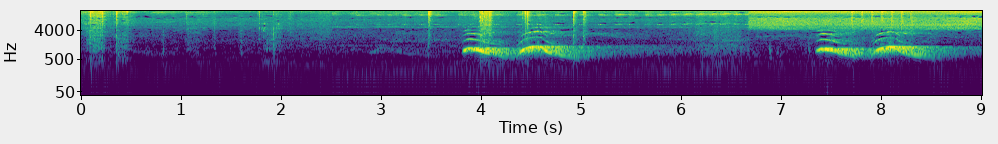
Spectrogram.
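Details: Great argus giving its mating call at Thung Chali on March 13, 2019: two loud, mellow calls, each a quick pair of falling hoots, about three seconds apart over a steady high insect hiss.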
